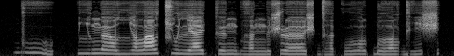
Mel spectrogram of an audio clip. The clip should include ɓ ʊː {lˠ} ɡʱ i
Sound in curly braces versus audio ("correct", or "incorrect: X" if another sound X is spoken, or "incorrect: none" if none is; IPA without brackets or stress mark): correct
